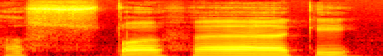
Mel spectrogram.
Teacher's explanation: صاد مستعلیہ ہے، پر پڑھا جائے گا · طا بھی پر پڑھا جائے گا، مستعلیہ میں سے ہے. فا کے اوپر کھڑی زبر ہے، 1 الف کی مقدار کے برابر کھینچ کر پڑھیں گے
